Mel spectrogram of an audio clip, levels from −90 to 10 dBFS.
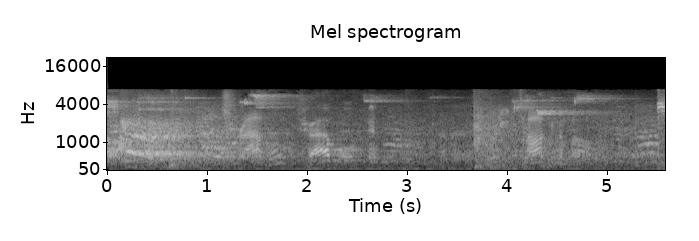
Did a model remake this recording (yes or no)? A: no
